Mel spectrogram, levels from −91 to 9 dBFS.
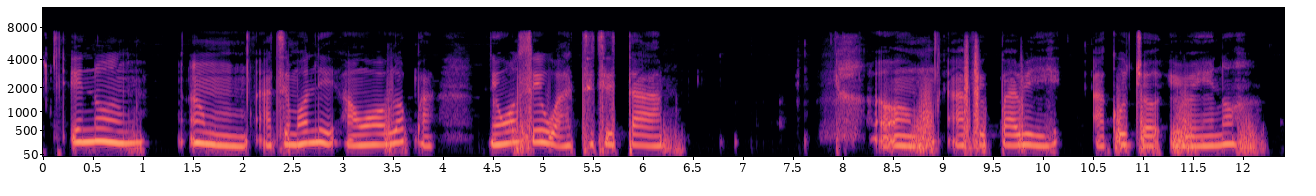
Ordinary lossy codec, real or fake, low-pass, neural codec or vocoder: none; real; 7.2 kHz; none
